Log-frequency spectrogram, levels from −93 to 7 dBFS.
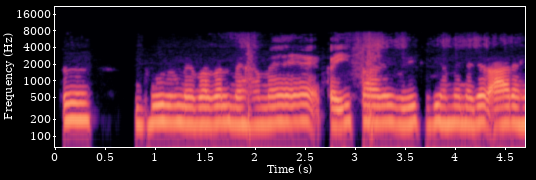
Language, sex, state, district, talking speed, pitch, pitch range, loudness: Hindi, male, Uttar Pradesh, Etah, 180 wpm, 175 Hz, 165-180 Hz, -18 LUFS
